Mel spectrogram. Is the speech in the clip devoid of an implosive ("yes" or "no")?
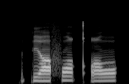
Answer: yes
